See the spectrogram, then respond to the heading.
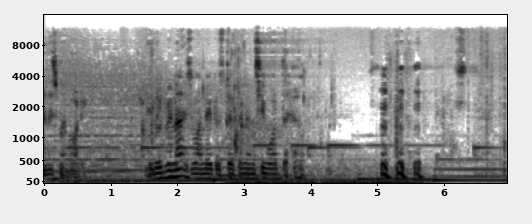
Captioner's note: laughs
